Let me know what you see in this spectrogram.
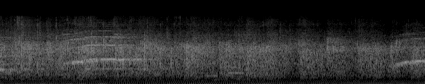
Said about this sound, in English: Are you really getting blessed? Then let's see a clap that goes to the throne of God.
